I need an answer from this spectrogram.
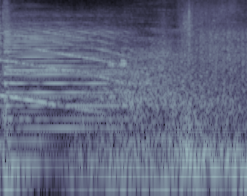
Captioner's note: siren wailing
